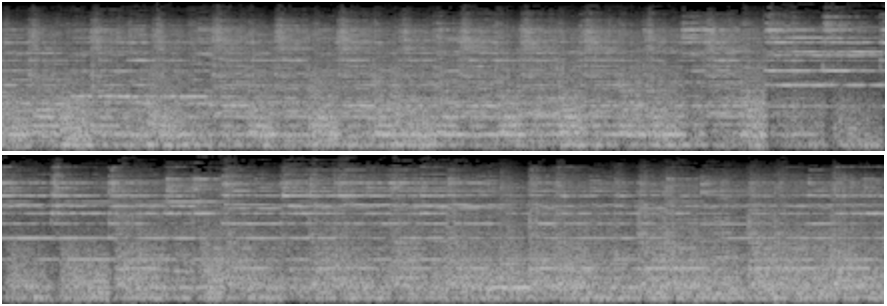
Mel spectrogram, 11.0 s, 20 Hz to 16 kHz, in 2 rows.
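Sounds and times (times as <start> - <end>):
bamboo flutes high notes: 0.0 - 9.4
clanging metal gong: 0.0 - 11.0
shamisen: 0.0 - 11.0
taiko drums: 0.0 - 11.0.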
